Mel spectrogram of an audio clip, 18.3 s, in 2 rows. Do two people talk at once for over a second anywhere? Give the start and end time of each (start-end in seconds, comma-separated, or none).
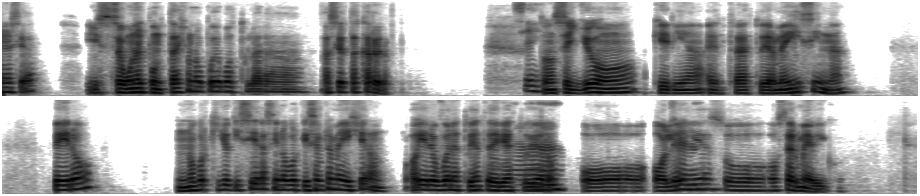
none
